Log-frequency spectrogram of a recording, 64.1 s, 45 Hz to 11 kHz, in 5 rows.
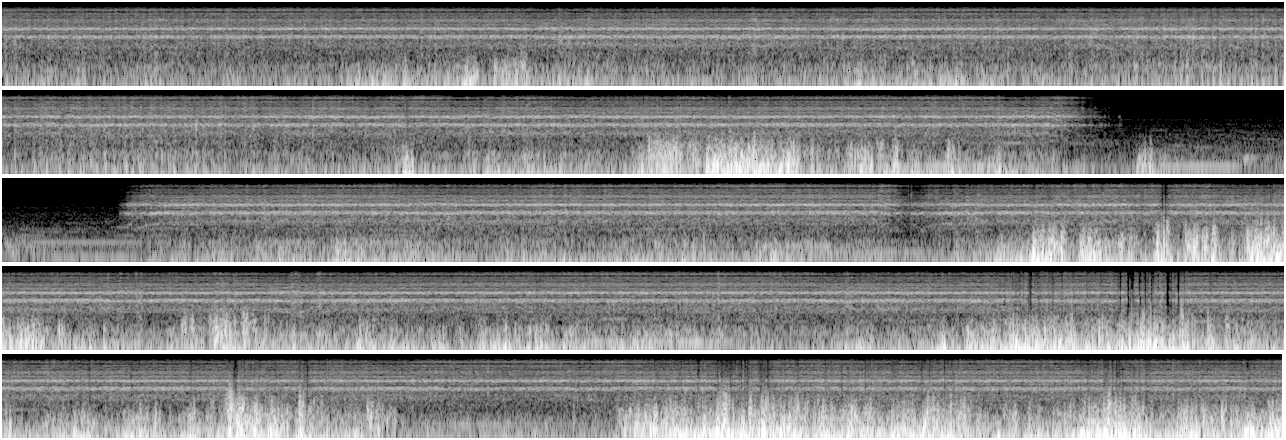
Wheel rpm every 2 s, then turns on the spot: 160, 160, 160, 160, 160, 160, 160, 160, 160, 160, 160, 120, 0, 60, 160, 160, 160, 130, 160, 160, 160, 160, 160, 160, 160, 160, 160, 160, 160, 160, 160, 160.
none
